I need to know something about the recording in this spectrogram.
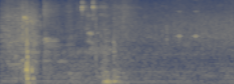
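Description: A wooden drawer slides open with a soft thud.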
